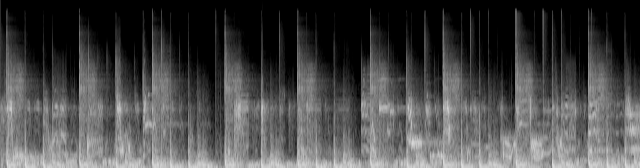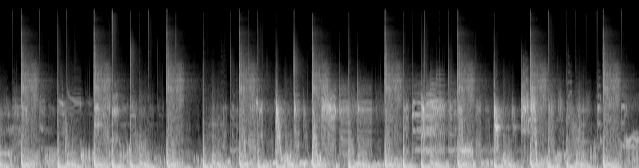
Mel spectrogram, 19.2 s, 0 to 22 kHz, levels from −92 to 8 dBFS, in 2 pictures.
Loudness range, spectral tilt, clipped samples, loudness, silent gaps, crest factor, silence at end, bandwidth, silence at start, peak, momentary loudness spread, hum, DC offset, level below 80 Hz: 2 LU; -7.5 dB/octave; under 0.1%; -16 LUFS; none; 14 dB; 0 s; 11 kHz; 0 s; 0 dBFS; 4 LU; none; under 0.1%; -18 dBFS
